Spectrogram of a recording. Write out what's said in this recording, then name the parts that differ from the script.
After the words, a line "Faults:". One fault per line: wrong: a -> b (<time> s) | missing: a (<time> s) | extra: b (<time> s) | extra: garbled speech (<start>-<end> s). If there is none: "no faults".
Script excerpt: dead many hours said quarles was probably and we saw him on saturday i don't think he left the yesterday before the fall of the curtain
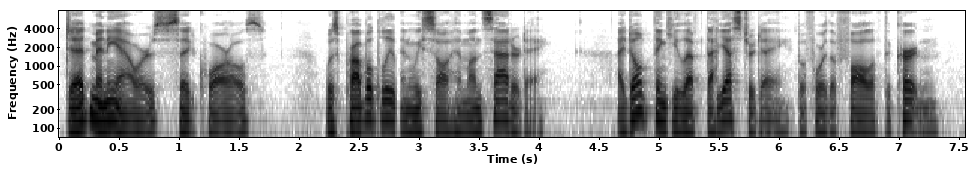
dead many hours said quarles was probably and we saw him on saturday i don't think he left the yesterday before the fall of the curtain
Faults:
no faults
